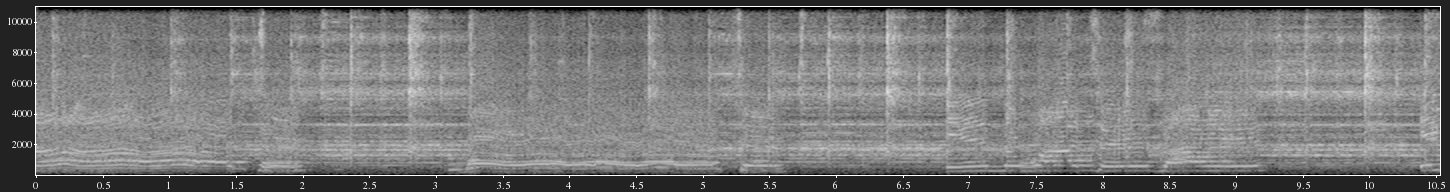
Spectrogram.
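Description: Pop ballad backing track with two women singing long, wavering held notes off key, in three drawn-out phrases.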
